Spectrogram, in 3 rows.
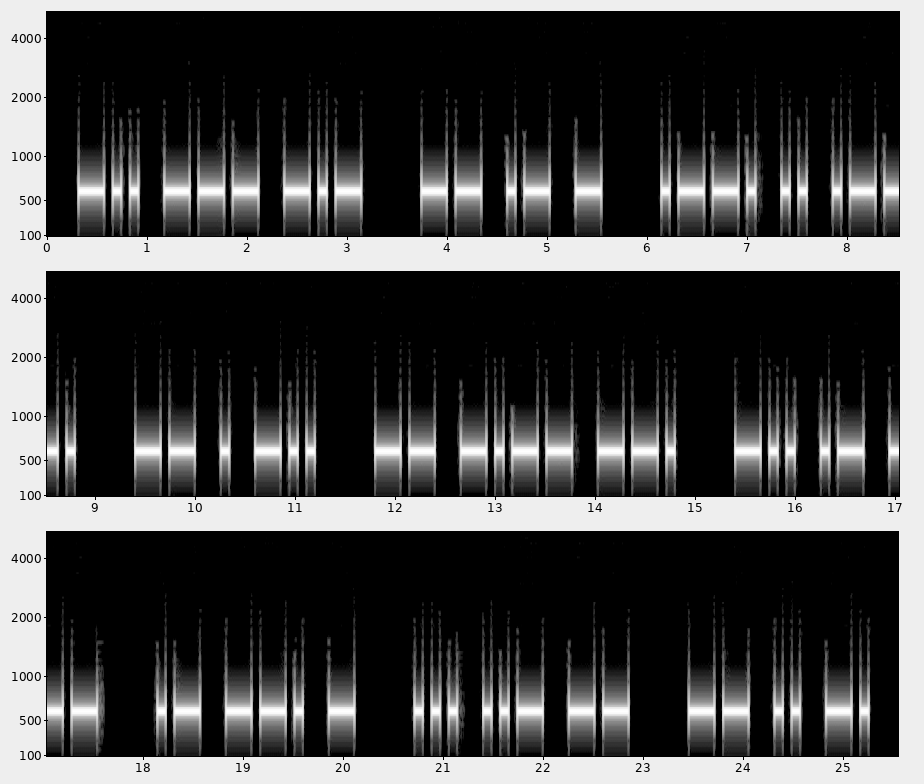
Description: Morse code, heard as a keyed tone, about 14 wpm, 600 Hz. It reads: DOK MAT PIP MED MYG DAM AGT SUM MIN
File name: Korte ord DK 14wpm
